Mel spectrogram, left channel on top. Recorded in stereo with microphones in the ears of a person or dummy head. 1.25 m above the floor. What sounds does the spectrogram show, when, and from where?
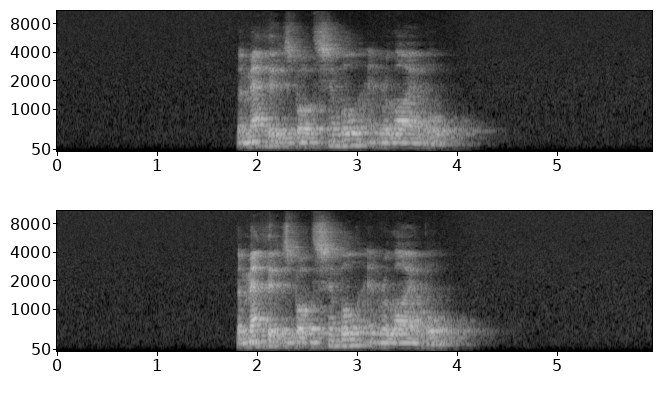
1.8 s a man speaking: 55° right (ahead or behind), 0.7 m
